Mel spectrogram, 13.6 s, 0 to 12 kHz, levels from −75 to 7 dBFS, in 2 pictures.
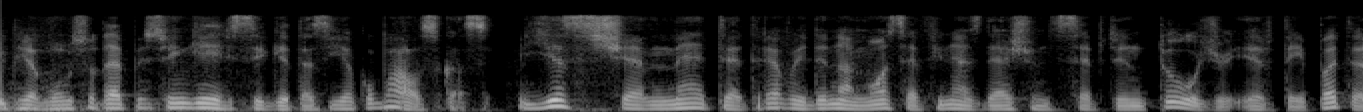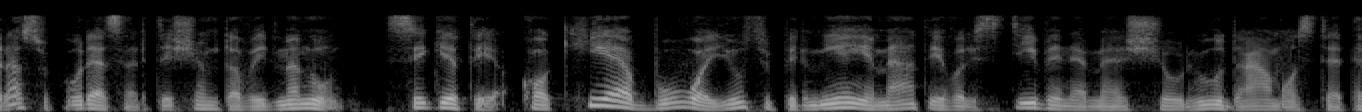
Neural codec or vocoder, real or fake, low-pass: codec, 16 kHz, 1.1 kbps, Voila-Tokenizer; fake; 7.2 kHz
